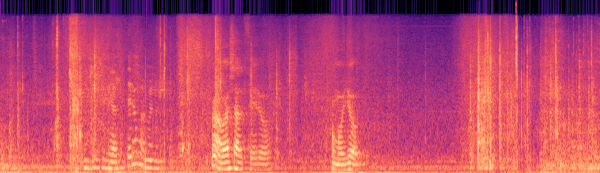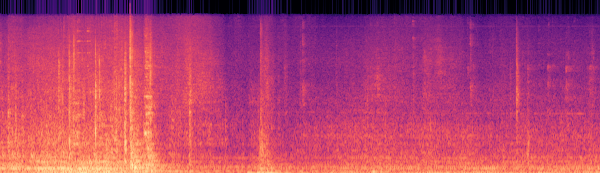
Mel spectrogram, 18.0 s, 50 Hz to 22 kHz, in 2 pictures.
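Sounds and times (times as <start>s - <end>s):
lift mechanical running noise: 0.0s - 18.0s
lift doors sliding closed: 7.0s - 13.4s
rattling: 7.1s - 11.9s.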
